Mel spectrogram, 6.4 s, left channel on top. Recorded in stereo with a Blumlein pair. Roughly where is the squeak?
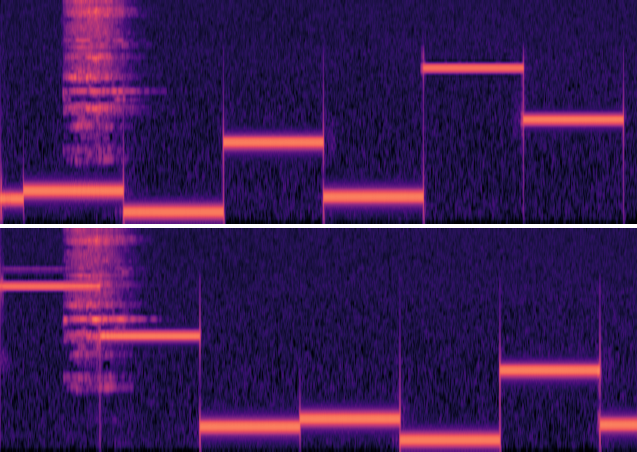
Ahead left.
